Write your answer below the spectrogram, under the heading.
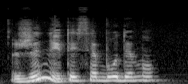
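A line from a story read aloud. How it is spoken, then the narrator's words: Plain. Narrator (Ukrainian): відповів Платон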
